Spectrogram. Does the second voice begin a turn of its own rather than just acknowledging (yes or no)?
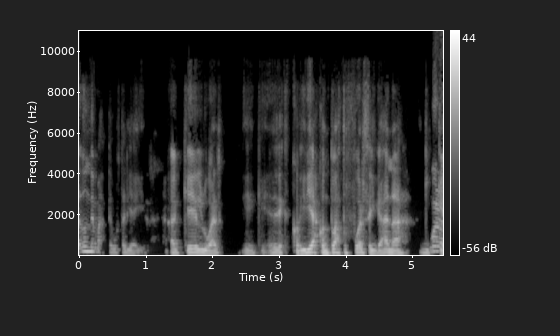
yes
